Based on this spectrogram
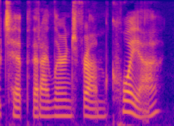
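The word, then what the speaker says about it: Qoya: that I learned from Koya which is spelled Q Oya which is a movement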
